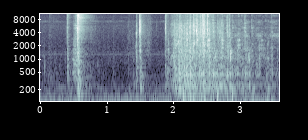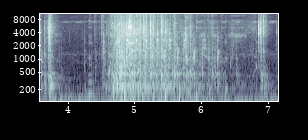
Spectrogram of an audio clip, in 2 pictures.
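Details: Yard Machines lawnmower after draining stale gas and cleaning the carb: catches in short ragged bursts, sputters and dies; still runs rough. An undersized jet is suspected and another carb clean is planned.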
